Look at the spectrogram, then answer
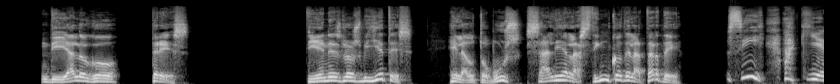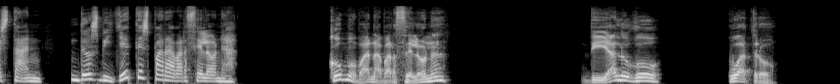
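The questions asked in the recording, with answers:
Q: ¿Cómo van a Barcelona?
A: En autobús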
